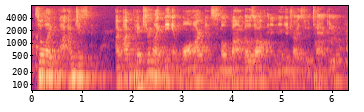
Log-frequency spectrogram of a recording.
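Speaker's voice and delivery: ordinary talk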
